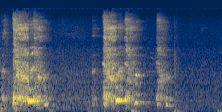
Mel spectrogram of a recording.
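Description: A person coughing three times, two heavy coughs about two seconds apart and a shorter one just after the second.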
